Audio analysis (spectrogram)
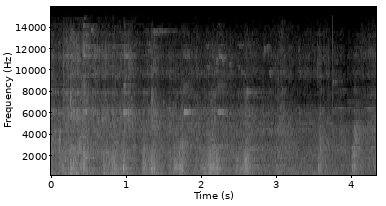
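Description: CSX train 0840 rolling southbound on the Valrico Subdivision, slowly crossing a diamond, with rhythmic wheel clatter over rail joints heard at moderate distance.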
